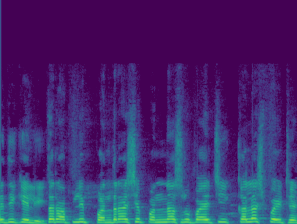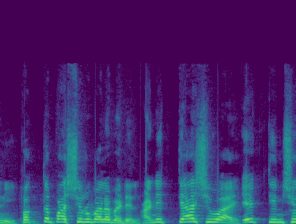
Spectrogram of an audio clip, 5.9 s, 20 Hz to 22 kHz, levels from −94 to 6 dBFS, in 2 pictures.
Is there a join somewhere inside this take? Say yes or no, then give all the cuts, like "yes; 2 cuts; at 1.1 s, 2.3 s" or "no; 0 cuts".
no; 0 cuts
